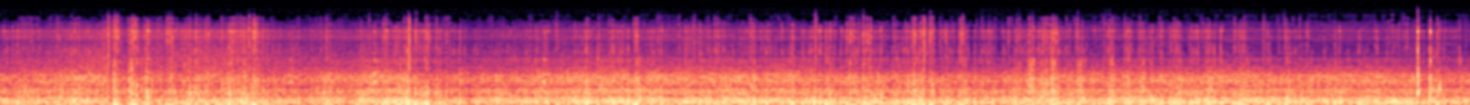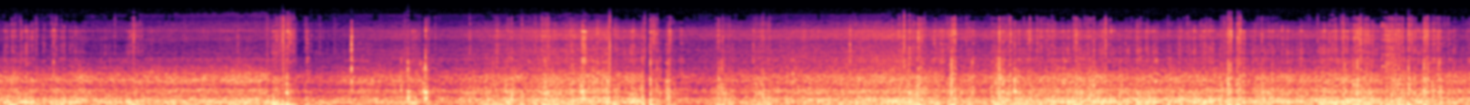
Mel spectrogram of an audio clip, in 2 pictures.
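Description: A bicycle rattles and clicks over the road surface.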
